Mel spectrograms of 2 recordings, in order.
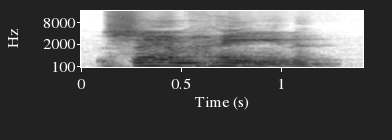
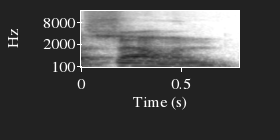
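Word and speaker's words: Samhain: So tonight's topic Sam Hayne, you know, not proper pronunciation. No. Uh sin is the is the corre the correct pronunciation.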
